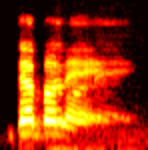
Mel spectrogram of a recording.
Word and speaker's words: Deboneé: So, how do you pronounce your name? Deboné. Debonné.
